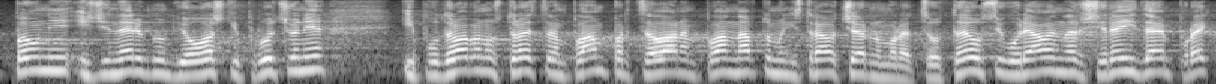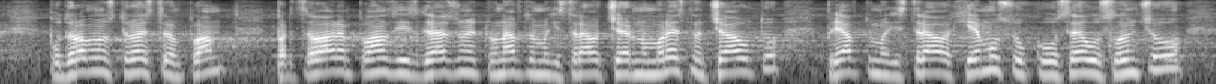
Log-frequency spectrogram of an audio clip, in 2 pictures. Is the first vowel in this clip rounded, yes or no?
no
